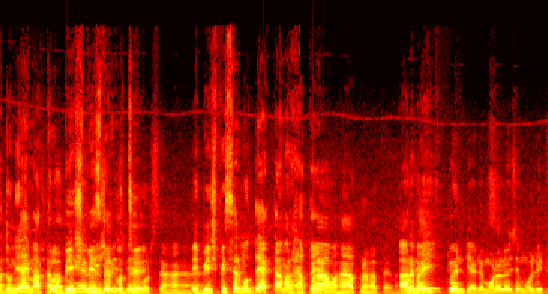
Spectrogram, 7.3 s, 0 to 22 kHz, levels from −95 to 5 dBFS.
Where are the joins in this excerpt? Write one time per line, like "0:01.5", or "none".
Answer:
none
